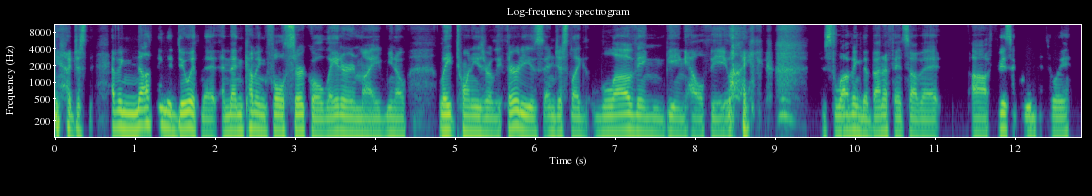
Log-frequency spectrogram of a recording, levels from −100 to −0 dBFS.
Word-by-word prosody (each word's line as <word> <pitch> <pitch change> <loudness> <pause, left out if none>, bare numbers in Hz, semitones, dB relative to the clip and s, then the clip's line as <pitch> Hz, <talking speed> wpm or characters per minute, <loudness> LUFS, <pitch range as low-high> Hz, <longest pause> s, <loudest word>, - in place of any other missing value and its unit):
I - - +3
just - - -4 0.3
having 140 -3 +3
nothing 165 +1 +3
to 135 - +3
do 135 +3 +5
with 145 -4 +6
it, 105 -1 -4
and 115 +2 -2
then 125 0 +2
coming 135 -3 +1
full 125 0 +3
circle 110 -3 +3
later 115 +1 +2
in 110 - -2
my, 110 0 -3
you 115 - -3
know, 110 0 -3 0.4
late 125 0 +5
20's, 120 -2 0
early 110 -1 -3
30's 130 -7 +3
and 115 0 -4
just, 115 +2 -1
like, 110 -2 -2
loving 120 -1 0
being 115 -3 -4
healthy, 110 0 -6
like, - - -1 0.7
just 110 +2 +1
loving 120 +1 +2
the 110 -1 -1
benefits 115 0 -1
of 105 -2 0
it, 105 0 -4 0.4
uh, 110 0 +1
physically 125 -3 0
and 110 - -6
mentally. 115 0 -5
115 Hz, 180 wpm, -24 LUFS, 110-125 Hz, 0.7 s, with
